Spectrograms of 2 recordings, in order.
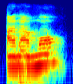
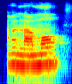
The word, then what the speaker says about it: anamo: Kukun duku, anamo or odunkun. Say the second one. On moho. Anamo, anamo. Anamo. That's right. Anamo.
